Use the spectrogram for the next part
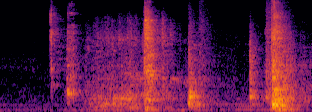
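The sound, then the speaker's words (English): A dishwasher door in a home kitchen opens and shuts on a machine full of dirty dishes, with a series of short clattering clunks and rattles spaced unevenly over a few seconds, quiet, with no voices. “He goes to the dishwasher and finds it full of dirty dishes.”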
